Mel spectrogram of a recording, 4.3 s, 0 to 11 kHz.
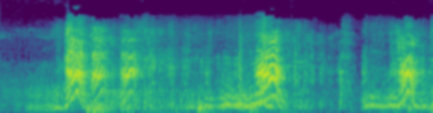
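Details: Two 18-year-old Miniature Poodle/Maltese sister dogs fighting over salami: short, harsh snarling outbursts with sharp yappy peaks around 0.7, 1.3, 2.7 and 4 seconds, over a low rumbling growl between bursts.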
